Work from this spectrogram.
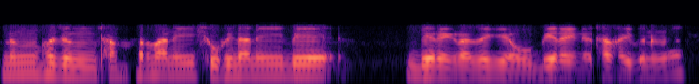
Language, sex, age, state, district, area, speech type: Bodo, male, 18-30, Assam, Kokrajhar, rural, conversation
